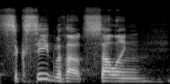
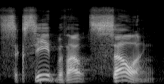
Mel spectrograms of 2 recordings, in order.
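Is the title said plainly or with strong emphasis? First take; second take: plainly; strong emphasis. First: The title is said plainly, without extra emphasis. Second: The title is said with strong, emphatic force.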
